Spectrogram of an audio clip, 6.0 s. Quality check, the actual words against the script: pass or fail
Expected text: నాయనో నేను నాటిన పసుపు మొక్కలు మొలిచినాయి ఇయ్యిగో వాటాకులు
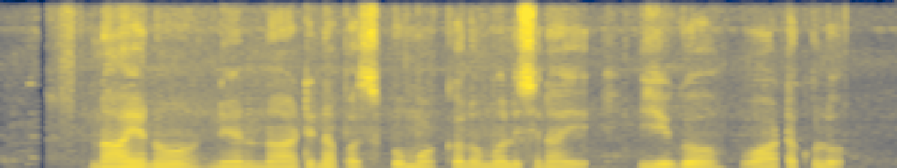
pass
